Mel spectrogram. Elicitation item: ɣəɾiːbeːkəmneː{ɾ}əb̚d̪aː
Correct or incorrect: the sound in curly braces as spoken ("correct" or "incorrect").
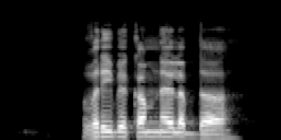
incorrect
